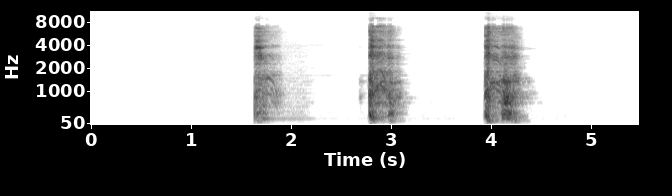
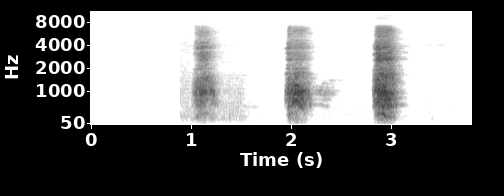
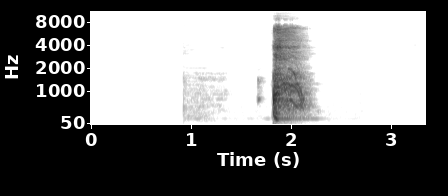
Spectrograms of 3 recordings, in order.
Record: {"three_cough_length": "5.5 s", "three_cough_amplitude": 27010, "three_cough_signal_mean_std_ratio": 0.26, "exhalation_length": "3.8 s", "exhalation_amplitude": 19232, "exhalation_signal_mean_std_ratio": 0.29, "cough_length": "3.3 s", "cough_amplitude": 30871, "cough_signal_mean_std_ratio": 0.21, "survey_phase": "beta (2021-08-13 to 2022-03-07)", "age": "65+", "gender": "Male", "wearing_mask": "No", "symptom_none": true, "smoker_status": "Never smoked", "respiratory_condition_asthma": false, "respiratory_condition_other": false, "recruitment_source": "REACT", "submission_delay": "2 days", "covid_test_result": "Negative", "covid_test_method": "RT-qPCR"}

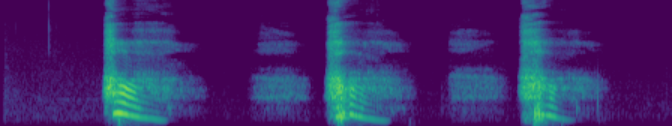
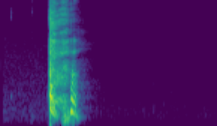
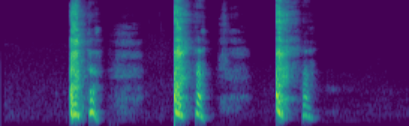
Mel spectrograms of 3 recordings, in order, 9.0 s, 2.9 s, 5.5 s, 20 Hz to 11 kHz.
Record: {"exhalation_length": "9.0 s", "exhalation_amplitude": 13659, "exhalation_signal_mean_std_ratio": 0.33, "cough_length": "2.9 s", "cough_amplitude": 32768, "cough_signal_mean_std_ratio": 0.2, "three_cough_length": "5.5 s", "three_cough_amplitude": 32767, "three_cough_signal_mean_std_ratio": 0.25, "survey_phase": "beta (2021-08-13 to 2022-03-07)", "age": "45-64", "gender": "Female", "wearing_mask": "No", "symptom_cough_any": true, "symptom_sore_throat": true, "symptom_fatigue": true, "symptom_headache": true, "smoker_status": "Ex-smoker", "respiratory_condition_asthma": false, "respiratory_condition_other": false, "recruitment_source": "Test and Trace", "submission_delay": "2 days", "covid_test_result": "Positive", "covid_test_method": "RT-qPCR", "covid_ct_value": 22.9, "covid_ct_gene": "N gene", "covid_ct_mean": 25.4, "covid_viral_load": "4800 copies/ml", "covid_viral_load_category": "Minimal viral load (< 10K copies/ml)"}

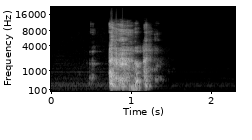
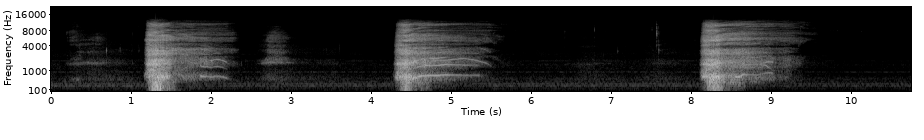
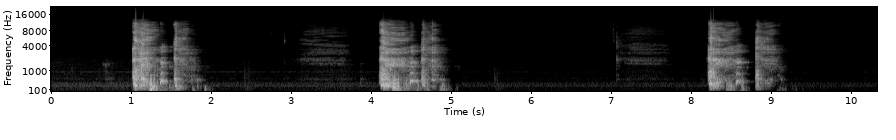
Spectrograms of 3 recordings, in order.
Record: {"cough_length": "2.3 s", "cough_amplitude": 32767, "cough_signal_mean_std_ratio": 0.33, "exhalation_length": "10.8 s", "exhalation_amplitude": 29093, "exhalation_signal_mean_std_ratio": 0.33, "three_cough_length": "10.3 s", "three_cough_amplitude": 32767, "three_cough_signal_mean_std_ratio": 0.29, "survey_phase": "alpha (2021-03-01 to 2021-08-12)", "age": "45-64", "gender": "Female", "wearing_mask": "No", "symptom_fatigue": true, "symptom_headache": true, "symptom_change_to_sense_of_smell_or_taste": true, "smoker_status": "Ex-smoker", "respiratory_condition_asthma": false, "respiratory_condition_other": false, "recruitment_source": "Test and Trace", "submission_delay": "2 days", "covid_test_result": "Positive", "covid_test_method": "RT-qPCR", "covid_ct_value": 18.6, "covid_ct_gene": "ORF1ab gene", "covid_ct_mean": 18.6, "covid_viral_load": "770000 copies/ml", "covid_viral_load_category": "Low viral load (10K-1M copies/ml)"}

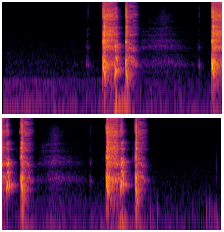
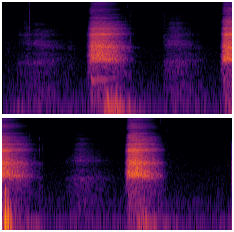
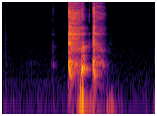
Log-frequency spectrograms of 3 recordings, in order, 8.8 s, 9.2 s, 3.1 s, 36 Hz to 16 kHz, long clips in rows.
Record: {"three_cough_length": "8.8 s", "three_cough_amplitude": 16106, "three_cough_signal_mean_std_ratio": 0.29, "exhalation_length": "9.2 s", "exhalation_amplitude": 2872, "exhalation_signal_mean_std_ratio": 0.35, "cough_length": "3.1 s", "cough_amplitude": 12236, "cough_signal_mean_std_ratio": 0.29, "survey_phase": "beta (2021-08-13 to 2022-03-07)", "age": "45-64", "gender": "Female", "wearing_mask": "No", "symptom_cough_any": true, "symptom_headache": true, "symptom_other": true, "smoker_status": "Never smoked", "respiratory_condition_asthma": true, "respiratory_condition_other": false, "recruitment_source": "Test and Trace", "submission_delay": "2 days", "covid_test_result": "Positive", "covid_test_method": "RT-qPCR", "covid_ct_value": 20.2, "covid_ct_gene": "ORF1ab gene", "covid_ct_mean": 20.8, "covid_viral_load": "150000 copies/ml", "covid_viral_load_category": "Low viral load (10K-1M copies/ml)"}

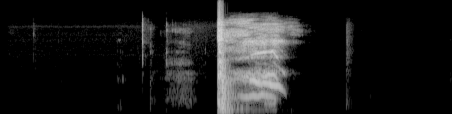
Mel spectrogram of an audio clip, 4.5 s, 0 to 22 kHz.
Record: {"cough_length": "4.5 s", "cough_amplitude": 32768, "cough_signal_mean_std_ratio": 0.27, "survey_phase": "beta (2021-08-13 to 2022-03-07)", "age": "45-64", "gender": "Male", "wearing_mask": "No", "symptom_none": true, "smoker_status": "Ex-smoker", "respiratory_condition_asthma": false, "respiratory_condition_other": false, "recruitment_source": "REACT", "submission_delay": "2 days", "covid_test_result": "Negative", "covid_test_method": "RT-qPCR", "influenza_a_test_result": "Negative", "influenza_b_test_result": "Negative"}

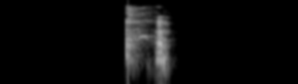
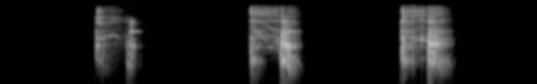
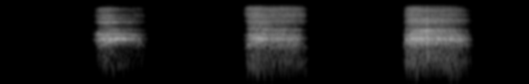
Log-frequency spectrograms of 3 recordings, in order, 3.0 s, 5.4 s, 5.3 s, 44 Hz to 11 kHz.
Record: {"cough_length": "3.0 s", "cough_amplitude": 23313, "cough_signal_mean_std_ratio": 0.21, "three_cough_length": "5.4 s", "three_cough_amplitude": 28310, "three_cough_signal_mean_std_ratio": 0.28, "exhalation_length": "5.3 s", "exhalation_amplitude": 13759, "exhalation_signal_mean_std_ratio": 0.41, "survey_phase": "beta (2021-08-13 to 2022-03-07)", "age": "65+", "gender": "Male", "wearing_mask": "No", "symptom_cough_any": true, "symptom_runny_or_blocked_nose": true, "symptom_onset": "4 days", "smoker_status": "Never smoked", "respiratory_condition_asthma": false, "respiratory_condition_other": false, "recruitment_source": "REACT", "submission_delay": "1 day", "covid_test_result": "Positive", "covid_test_method": "RT-qPCR", "covid_ct_value": 18.0, "covid_ct_gene": "E gene", "influenza_a_test_result": "Negative", "influenza_b_test_result": "Negative"}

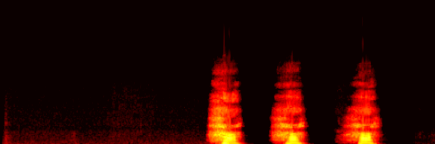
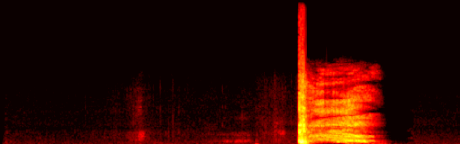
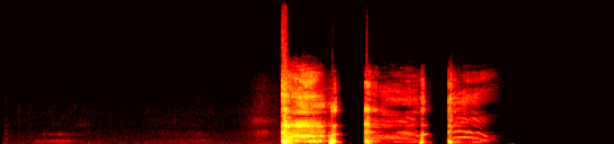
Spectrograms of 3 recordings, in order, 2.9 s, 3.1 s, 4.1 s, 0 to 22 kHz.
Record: {"exhalation_length": "2.9 s", "exhalation_amplitude": 32372, "exhalation_signal_mean_std_ratio": 0.26, "cough_length": "3.1 s", "cough_amplitude": 32768, "cough_signal_mean_std_ratio": 0.23, "three_cough_length": "4.1 s", "three_cough_amplitude": 32768, "three_cough_signal_mean_std_ratio": 0.25, "survey_phase": "beta (2021-08-13 to 2022-03-07)", "age": "18-44", "gender": "Female", "wearing_mask": "No", "symptom_cough_any": true, "symptom_new_continuous_cough": true, "symptom_runny_or_blocked_nose": true, "symptom_sore_throat": true, "symptom_fatigue": true, "symptom_fever_high_temperature": true, "symptom_headache": true, "symptom_onset": "2 days", "smoker_status": "Never smoked", "respiratory_condition_asthma": false, "respiratory_condition_other": false, "recruitment_source": "Test and Trace", "submission_delay": "1 day", "covid_test_result": "Positive", "covid_test_method": "RT-qPCR", "covid_ct_value": 23.8, "covid_ct_gene": "ORF1ab gene", "covid_ct_mean": 23.8, "covid_viral_load": "16000 copies/ml", "covid_viral_load_category": "Low viral load (10K-1M copies/ml)"}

